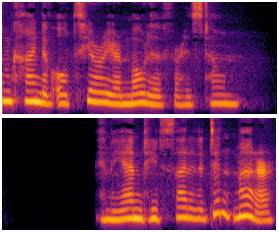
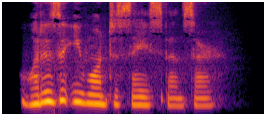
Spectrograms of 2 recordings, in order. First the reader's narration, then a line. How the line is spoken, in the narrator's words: John asked gently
